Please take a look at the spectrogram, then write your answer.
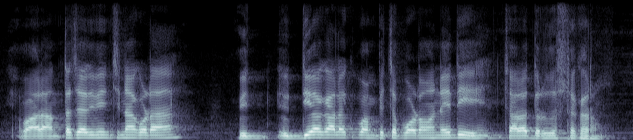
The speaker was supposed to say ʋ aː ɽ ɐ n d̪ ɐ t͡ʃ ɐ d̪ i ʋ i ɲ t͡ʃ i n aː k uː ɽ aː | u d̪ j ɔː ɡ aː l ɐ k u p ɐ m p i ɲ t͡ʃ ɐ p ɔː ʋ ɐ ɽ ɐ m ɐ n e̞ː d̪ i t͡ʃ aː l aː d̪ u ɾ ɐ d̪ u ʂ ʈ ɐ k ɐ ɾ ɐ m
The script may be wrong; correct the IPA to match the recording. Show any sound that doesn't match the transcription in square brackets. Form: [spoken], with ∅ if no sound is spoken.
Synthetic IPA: ʋ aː [ɾ] ɐ n [t̪] ɐ t͡ʃ ɐ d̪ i ʋ i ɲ t͡ʃ i n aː k uː ɽ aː | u d̪ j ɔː ɡ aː l ɐ k u p ɐ m p i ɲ t͡ʃ ɐ p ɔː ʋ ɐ ɽ ɐ m ɐ n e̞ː d̪ i t͡ʃ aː l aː d̪ u ɾ ɐ d̪ u ʂ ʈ ɐ k ɐ ɾ ɐ m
